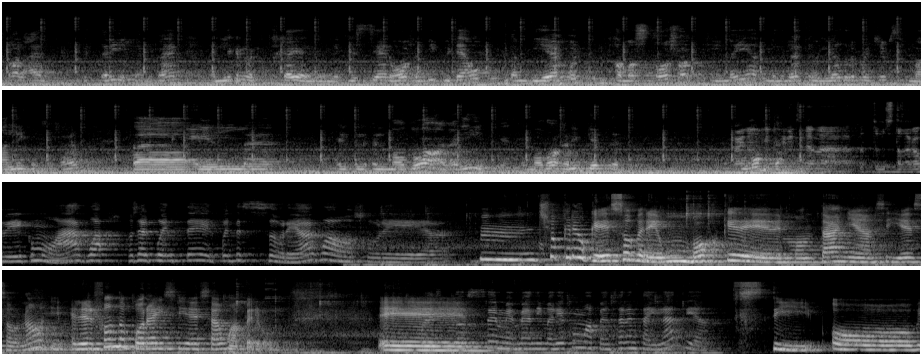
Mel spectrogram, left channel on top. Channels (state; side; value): different; both; correlation 0.00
